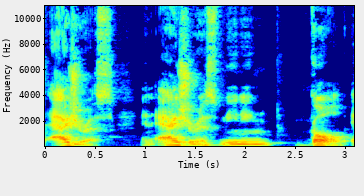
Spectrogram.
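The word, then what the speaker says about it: aurum: and so I believe gold a used is pronounced a Juris and a Juris meaning gold au and so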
